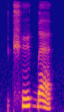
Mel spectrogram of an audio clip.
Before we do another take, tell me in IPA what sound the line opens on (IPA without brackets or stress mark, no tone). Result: t͡ʃʰ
